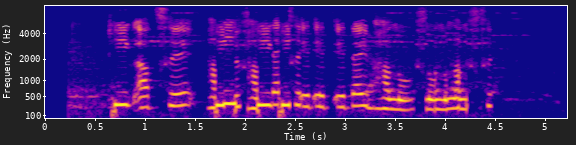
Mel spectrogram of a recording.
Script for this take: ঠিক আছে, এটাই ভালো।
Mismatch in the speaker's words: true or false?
true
